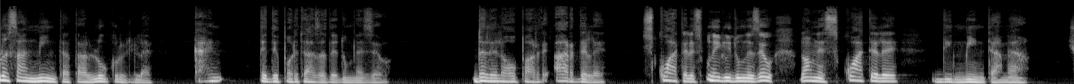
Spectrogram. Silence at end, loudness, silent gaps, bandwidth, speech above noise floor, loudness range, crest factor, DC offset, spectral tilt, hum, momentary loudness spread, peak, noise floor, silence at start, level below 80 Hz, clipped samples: 0 s; -17 LUFS; none; 15.5 kHz; 46 dB; 6 LU; 16 dB; under 0.1%; -7 dB/octave; 50 Hz at -40 dBFS; 14 LU; 0 dBFS; -61 dBFS; 0 s; -52 dBFS; under 0.1%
